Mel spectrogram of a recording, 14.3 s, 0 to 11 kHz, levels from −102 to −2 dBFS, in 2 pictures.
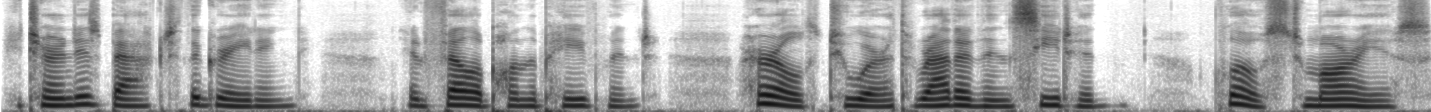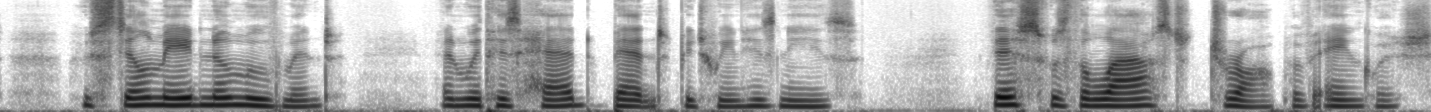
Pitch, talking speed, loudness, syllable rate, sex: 195 Hz, 170 wpm, -19 LUFS, 4.9 syllables/s, female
